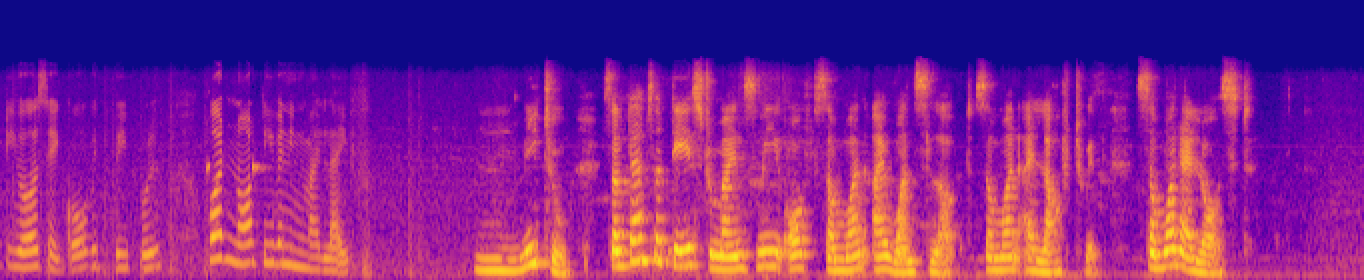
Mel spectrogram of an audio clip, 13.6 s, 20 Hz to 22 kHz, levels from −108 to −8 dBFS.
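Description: A speech recording carried over a call path whose band stops at 8 kHz, with three kinds of echo-canceller trouble. Speech suppressed in double talk appears between 5.35 and 6.6 s and again from 12.11 to 12.43 s: the talker drops out in short deep dips, likely because the canceller muted both sides while the far end spoke. Background gated by the echo canceller pulls the room sound down by about 40 dB for roughly 0.1 s at 5.68 to 5.8 s, then intermittently between 8.09 and 13.08 s for around 1.5 s in total, as the microphone is clamped during loudspeaker playback. An echo leak returns a delayed copy of the speech about 450 ms late and about 20 dB down from 5.83 to 6.98 s. A fainter scrap about 40 dB down and 470 ms late follows at 10.66 to 10.71 s, residue the canceller likely failed to remove.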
